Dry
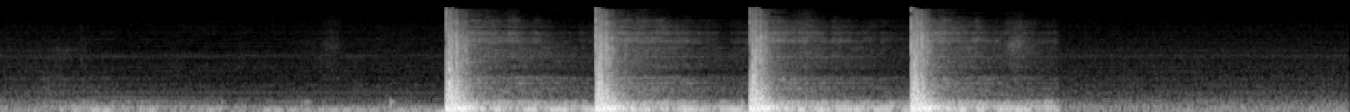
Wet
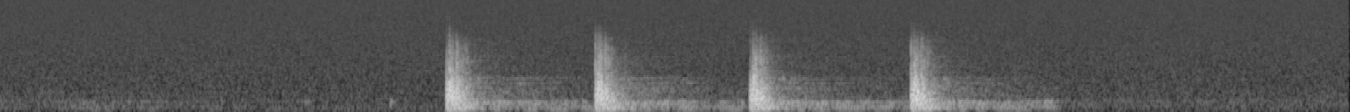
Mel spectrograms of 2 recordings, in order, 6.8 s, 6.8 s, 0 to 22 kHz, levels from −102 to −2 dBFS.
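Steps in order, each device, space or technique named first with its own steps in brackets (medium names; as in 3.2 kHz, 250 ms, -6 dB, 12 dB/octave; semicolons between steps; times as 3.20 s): tape answering machine (band-pass 390–3000 Hz; saturation -11 dBFS, distortion -14 dB; wow and flutter; white noise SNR 20 dB)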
